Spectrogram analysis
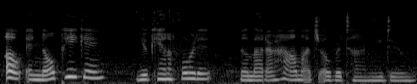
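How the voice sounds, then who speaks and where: A woman's voice: medium pitch, animated, a little fast, a little mellow, slight background noise, close to an everyday voice. A woman playing a spoiled, contemptuous young gold digger in an ASMR roleplay, talking in a condescending, mocking, bossy way. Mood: scornful. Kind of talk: ASMR roleplay audio acting.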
